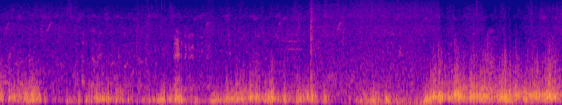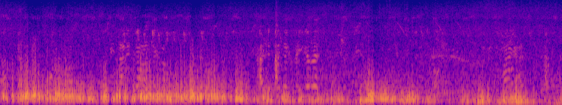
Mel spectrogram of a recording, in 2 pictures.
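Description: Men call out and talk outdoors at a distance.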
